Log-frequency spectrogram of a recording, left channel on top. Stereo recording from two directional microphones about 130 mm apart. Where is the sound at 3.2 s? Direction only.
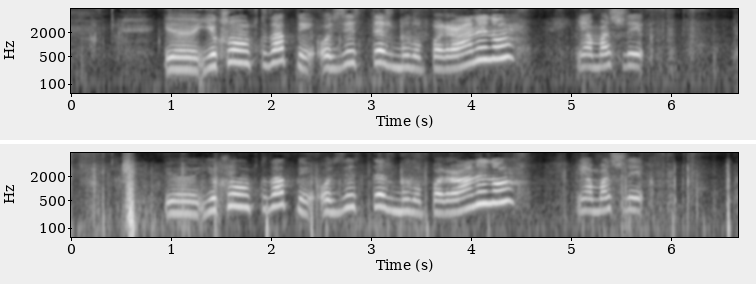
30° left (ahead or behind).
